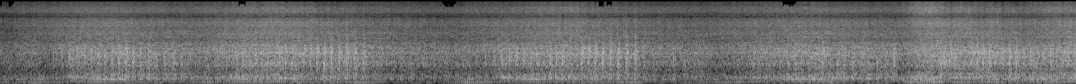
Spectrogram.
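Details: 2020 Ford F250 Tremor 7.3L V8 after dealer oil pump replacement (SSM51330), idling the night before it seized: a hard, fast deep knock at about three per second, sounding serious.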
